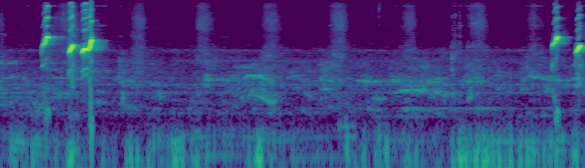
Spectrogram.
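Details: Ruby-throated bulbul song for stimulating caged birds: a sharp three-note whistled phrase near the start, a long quiet gap with faint clicks, then the same rising-then-dropping phrase again at the end.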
